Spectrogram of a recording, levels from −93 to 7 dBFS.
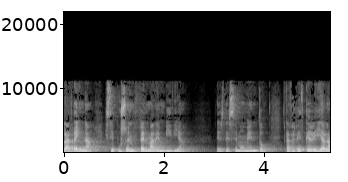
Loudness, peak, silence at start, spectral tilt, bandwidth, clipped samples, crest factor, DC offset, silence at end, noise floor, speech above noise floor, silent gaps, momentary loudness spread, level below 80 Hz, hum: -17 LUFS; 0 dBFS; 0 s; -5.5 dB/octave; 11.5 kHz; under 0.1%; 16 dB; under 0.1%; 0 s; -43 dBFS; 27 dB; none; 12 LU; -56 dBFS; none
